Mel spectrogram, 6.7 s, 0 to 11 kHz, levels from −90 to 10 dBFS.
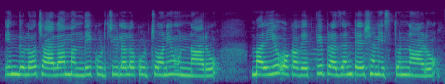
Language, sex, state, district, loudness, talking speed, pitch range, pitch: Telugu, female, Telangana, Hyderabad, -15 LUFS, 90 wpm, 250-270 Hz, 260 Hz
